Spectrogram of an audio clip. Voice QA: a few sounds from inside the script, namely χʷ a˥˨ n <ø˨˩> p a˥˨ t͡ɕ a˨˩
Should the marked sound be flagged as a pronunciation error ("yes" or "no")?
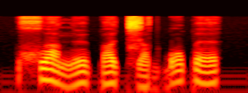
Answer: yes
